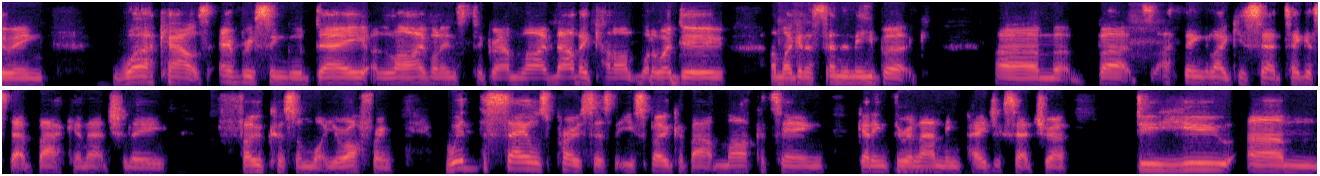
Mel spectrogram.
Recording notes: This podcast was recorded online during COVID-19 lockdown.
